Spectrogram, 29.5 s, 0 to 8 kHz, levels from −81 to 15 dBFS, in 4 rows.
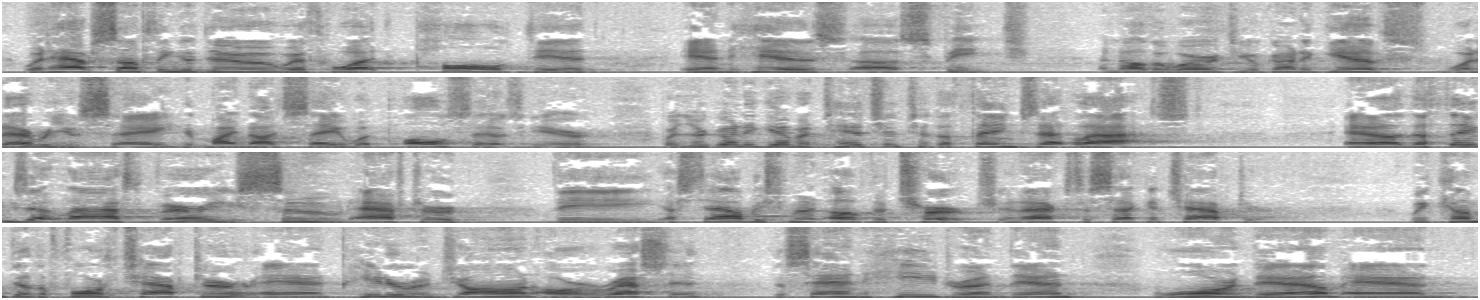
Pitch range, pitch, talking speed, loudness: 135-175 Hz, 155 Hz, 160 wpm, -16 LUFS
